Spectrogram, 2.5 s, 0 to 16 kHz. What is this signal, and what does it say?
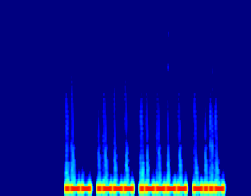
Morse code, heard as a keyed tone, about 46 wpm, 700 Hz. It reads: WJ1X
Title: USA Call Signs - 4 Characters - 3x Character Spacing - 45wpm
